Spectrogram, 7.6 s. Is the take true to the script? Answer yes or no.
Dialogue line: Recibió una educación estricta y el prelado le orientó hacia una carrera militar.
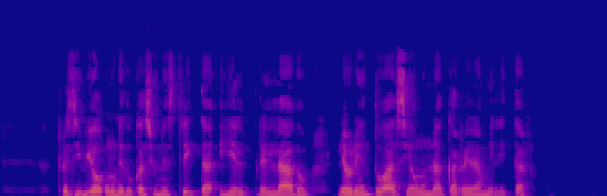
yes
